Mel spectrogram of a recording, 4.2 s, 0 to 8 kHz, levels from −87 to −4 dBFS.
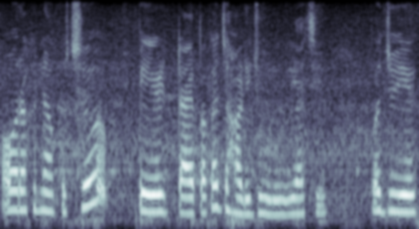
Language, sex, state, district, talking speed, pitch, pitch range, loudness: Garhwali, female, Uttarakhand, Tehri Garhwal, 200 wpm, 225 Hz, 205-250 Hz, -15 LUFS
